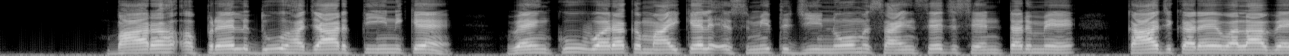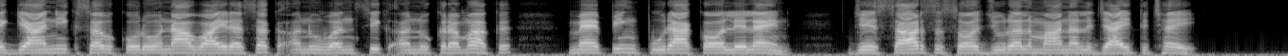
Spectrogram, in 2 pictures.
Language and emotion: Maithili, neutral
